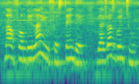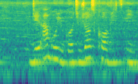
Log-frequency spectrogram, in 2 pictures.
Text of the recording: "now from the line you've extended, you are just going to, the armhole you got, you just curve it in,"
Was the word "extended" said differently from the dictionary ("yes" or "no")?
yes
